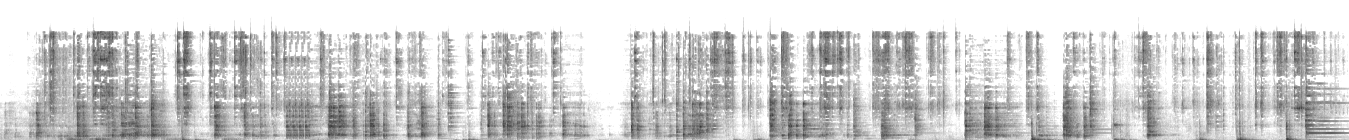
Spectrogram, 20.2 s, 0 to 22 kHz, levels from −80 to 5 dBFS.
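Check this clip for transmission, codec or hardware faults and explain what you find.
Two repeated buffer faults. At 0.93 s one 93 ms piece plays twice. From 4.37 to 4.64 s one plays four times. Audio arrived late, so the device replayed its last buffer, which fits a 4096-sample buffer. Each is a stutter with hard joins, losing about a tenth and three tenths of a second.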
